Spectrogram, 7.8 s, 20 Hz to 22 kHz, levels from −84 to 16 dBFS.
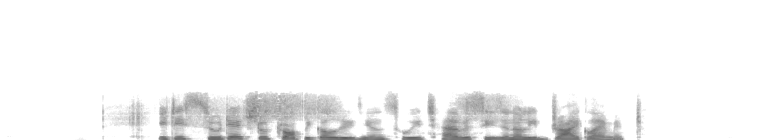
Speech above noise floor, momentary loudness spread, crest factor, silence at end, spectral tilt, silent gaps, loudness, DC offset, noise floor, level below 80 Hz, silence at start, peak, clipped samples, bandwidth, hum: over 60 dB; 8 LU; 20 dB; 1.4 s; -4.5 dB/octave; none; -30 LUFS; under 0.1%; under -90 dBFS; -76 dBFS; 1.35 s; -12 dBFS; under 0.1%; 7.8 kHz; none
